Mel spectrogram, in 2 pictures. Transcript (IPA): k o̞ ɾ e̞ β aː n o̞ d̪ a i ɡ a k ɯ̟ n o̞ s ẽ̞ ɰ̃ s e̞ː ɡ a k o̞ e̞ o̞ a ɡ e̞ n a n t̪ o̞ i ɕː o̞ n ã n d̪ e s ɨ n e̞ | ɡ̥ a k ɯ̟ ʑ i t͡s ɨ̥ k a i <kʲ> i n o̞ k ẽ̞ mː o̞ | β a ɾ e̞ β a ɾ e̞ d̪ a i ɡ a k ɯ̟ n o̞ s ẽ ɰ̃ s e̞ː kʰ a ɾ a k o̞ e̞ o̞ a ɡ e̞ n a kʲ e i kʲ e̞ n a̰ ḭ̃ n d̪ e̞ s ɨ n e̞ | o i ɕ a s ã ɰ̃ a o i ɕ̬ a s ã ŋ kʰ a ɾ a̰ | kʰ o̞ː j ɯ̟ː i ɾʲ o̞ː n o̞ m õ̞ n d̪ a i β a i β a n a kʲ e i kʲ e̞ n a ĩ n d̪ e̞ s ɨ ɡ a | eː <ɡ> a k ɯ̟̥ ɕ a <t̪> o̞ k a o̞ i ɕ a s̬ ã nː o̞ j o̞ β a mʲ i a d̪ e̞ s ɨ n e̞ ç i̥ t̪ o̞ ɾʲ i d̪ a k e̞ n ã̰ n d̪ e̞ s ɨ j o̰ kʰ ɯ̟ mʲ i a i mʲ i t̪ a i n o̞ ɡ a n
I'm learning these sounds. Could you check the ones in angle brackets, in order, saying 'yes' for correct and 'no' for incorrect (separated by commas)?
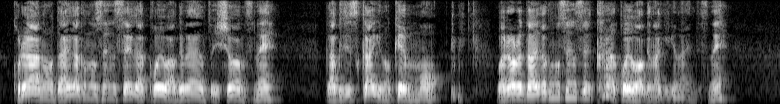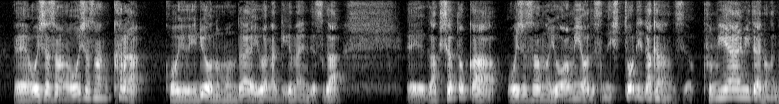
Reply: no, yes, yes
